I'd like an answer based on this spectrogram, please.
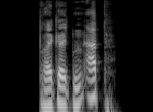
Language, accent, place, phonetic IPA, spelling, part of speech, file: German, Germany, Berlin, [ˌbʁœkəltn̩ ˈap], bröckelten ab, verb, De-bröckelten ab.ogg
- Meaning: inflection of abbröckeln: 1. first/third-person plural preterite 2. first/third-person plural subjunctive II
